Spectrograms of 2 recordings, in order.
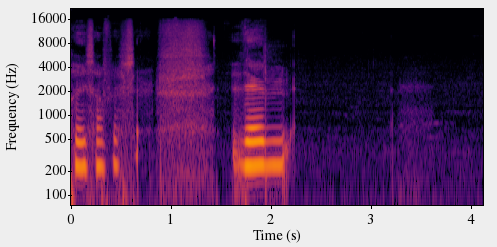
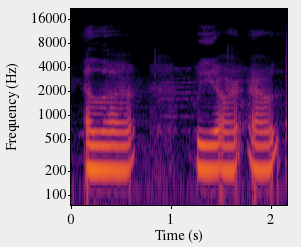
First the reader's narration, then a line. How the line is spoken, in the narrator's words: said Stella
